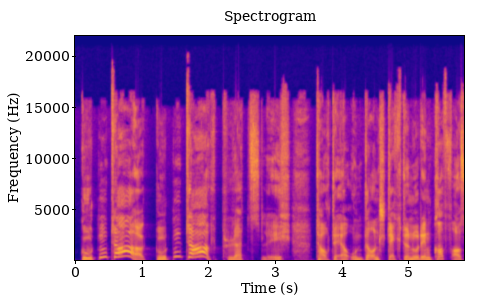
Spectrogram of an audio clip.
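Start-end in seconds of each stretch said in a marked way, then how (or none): 0.1-2.2 slow, high, loud croak; drawn-out high creature voice; croaking newt. A narrator's reading. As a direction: squawk it back like a parroting newt. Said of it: "krächzte er".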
